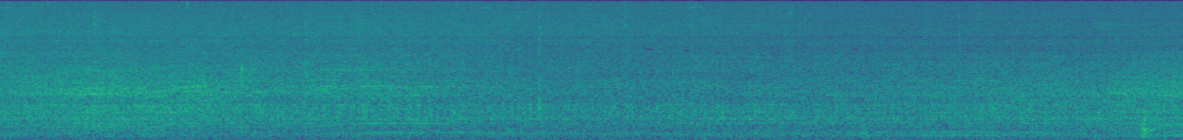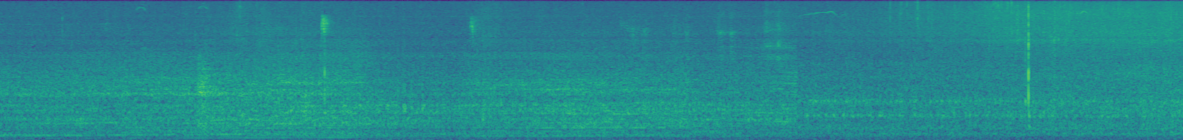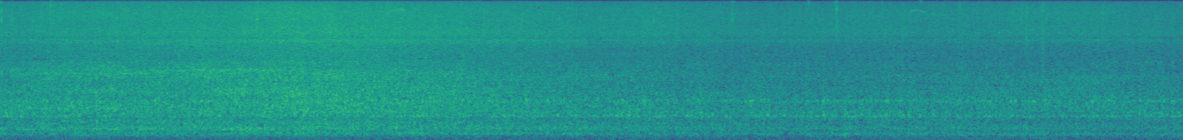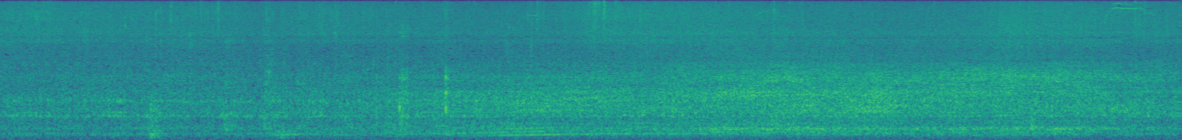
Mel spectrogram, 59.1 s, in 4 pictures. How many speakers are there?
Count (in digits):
0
